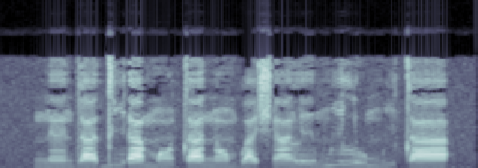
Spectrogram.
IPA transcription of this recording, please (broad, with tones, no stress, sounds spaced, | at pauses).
n ɛ̃˨ d a˨ d i˧ ɾ a˧ m ɔ̃˨ t a˨˦ n ɔ̃˧ b a˨ ʃ ã˨˦ l e˧ m i˦ l u˧ m i˨ t a˧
